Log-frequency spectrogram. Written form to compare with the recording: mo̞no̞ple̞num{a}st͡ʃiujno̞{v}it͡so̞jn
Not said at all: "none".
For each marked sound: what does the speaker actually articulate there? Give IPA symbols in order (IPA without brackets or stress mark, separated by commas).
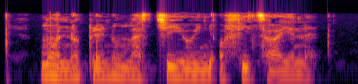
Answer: a, f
